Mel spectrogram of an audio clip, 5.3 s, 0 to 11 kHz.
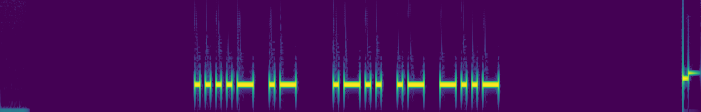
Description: Morse code, heard as a keyed tone, about 32 wpm, 700 Hz. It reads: 4A LAX
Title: Field Day Exchanges - 30wpm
